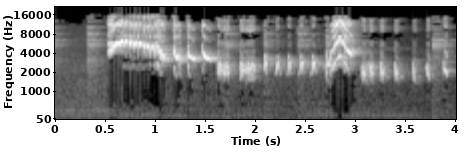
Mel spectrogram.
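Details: Orange-headed thrush, played as a lure to get birds singing: a bright rising whistle followed by a rapid series of short clipped notes repeated evenly, with a high sweeping phrase midway, against a quiet hum.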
